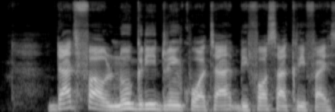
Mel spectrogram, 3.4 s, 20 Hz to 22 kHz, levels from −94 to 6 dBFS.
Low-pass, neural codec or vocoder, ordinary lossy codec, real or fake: none; none; none; real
